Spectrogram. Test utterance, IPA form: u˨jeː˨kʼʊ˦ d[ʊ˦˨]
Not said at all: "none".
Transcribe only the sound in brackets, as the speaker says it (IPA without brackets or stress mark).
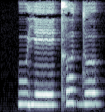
ʊ˦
